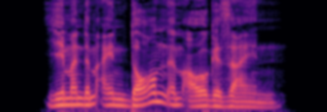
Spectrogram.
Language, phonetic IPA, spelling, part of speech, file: German, [ˌjeːmandm̩ aɪ̯n ˈdɔʁn ɪm ˌaʊ̯ɡə zaɪ̯n], jemandem ein Dorn im Auge sein, phrase, De-jemandem ein Dorn im Auge sein.ogg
